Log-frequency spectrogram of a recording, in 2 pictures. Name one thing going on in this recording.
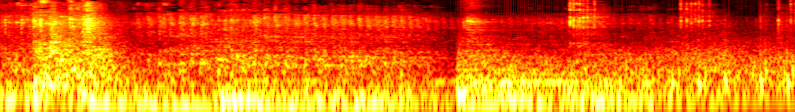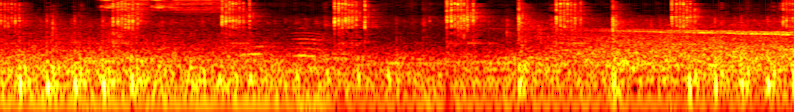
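Tank tracks clank and rattle.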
